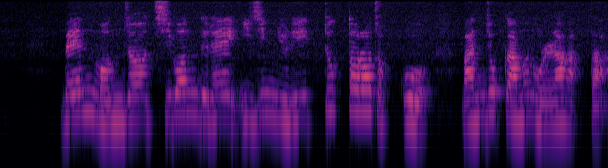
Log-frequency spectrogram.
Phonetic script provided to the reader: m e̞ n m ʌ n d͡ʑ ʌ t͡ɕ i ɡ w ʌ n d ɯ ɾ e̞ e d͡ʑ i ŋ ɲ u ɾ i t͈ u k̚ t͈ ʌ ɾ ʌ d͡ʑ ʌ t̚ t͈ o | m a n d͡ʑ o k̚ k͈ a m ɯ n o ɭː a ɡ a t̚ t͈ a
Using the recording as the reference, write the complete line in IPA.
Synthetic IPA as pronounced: m e̞ n m ʌ n d͡ʑ ʌ t͡ɕ i ɡ w ʌ n d ɯ ɾ e̞ i d͡ʑ i ŋ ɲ u ɾ i t͈ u k̚ t͈ ʌ ɾ ʌ d͡ʑ ʌ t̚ k͈ o | m a n d͡ʑ o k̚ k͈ a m ɯ n o ɭː a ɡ a t̚ t͈ a

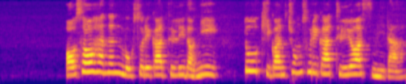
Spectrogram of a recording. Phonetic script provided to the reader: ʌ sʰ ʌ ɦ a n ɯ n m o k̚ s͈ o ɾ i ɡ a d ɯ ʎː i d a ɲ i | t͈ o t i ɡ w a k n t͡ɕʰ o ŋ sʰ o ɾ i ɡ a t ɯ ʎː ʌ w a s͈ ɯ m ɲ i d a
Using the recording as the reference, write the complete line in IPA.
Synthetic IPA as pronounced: ʌ sʰ ʌ ɦ a n ɯ n m o k̚ s͈ o ɾ i ɡ a t ɯ ʎː i d ʌ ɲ i | t͈ o k i ɡ w a n t͡ɕʰ o ŋ sʰ o ɾ i ɡ a t ɯ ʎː ʌ w a s͈ ɯ m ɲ i d a

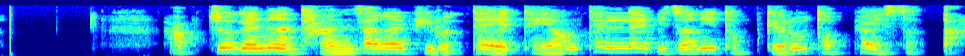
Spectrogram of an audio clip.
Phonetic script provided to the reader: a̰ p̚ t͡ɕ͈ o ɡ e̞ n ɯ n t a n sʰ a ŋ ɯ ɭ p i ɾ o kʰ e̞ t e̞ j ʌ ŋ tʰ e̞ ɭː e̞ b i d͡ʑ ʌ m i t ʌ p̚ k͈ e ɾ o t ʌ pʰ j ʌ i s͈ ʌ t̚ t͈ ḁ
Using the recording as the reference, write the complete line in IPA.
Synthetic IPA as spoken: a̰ p̚ t͡ɕ͈ o ɡ e̞ n ɯ n t a n sʰ a ŋ ɯ ɭ p i ɾ o tʰ e̞ t e̞ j ʌ ŋ tʰ e̞ ɭː e̞ b i d͡ʑ ʌ ɲ i t ʌ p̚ k͈ e ɾ o t ʌ pʰ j ʌ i s͈ ʌ t̚ t͈ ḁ

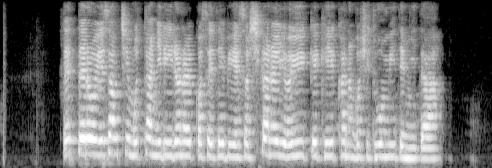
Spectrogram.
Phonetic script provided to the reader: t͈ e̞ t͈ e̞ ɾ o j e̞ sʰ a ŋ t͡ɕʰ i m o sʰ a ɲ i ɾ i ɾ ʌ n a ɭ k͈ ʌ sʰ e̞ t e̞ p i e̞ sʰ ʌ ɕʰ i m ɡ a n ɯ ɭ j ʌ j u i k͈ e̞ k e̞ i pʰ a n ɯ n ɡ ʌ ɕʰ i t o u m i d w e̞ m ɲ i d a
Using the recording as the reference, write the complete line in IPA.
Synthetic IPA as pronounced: t͈ e̞ t͈ e̞ ɾ o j e̞ sʰ a ŋ t͡ɕʰ i m o tʰ a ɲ i ɾ iː ɾ ʌ n a ɭ k͈ ʌ sʰ e̞ t e̞ b i e̞ sʰ ʌ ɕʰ i ɡ a n ɯ ɭ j ʌ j u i k͈ e̞ k e̞ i kʰ a n ɯ n ɡ ʌ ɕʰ i t o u m i d w e̞ m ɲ i d a

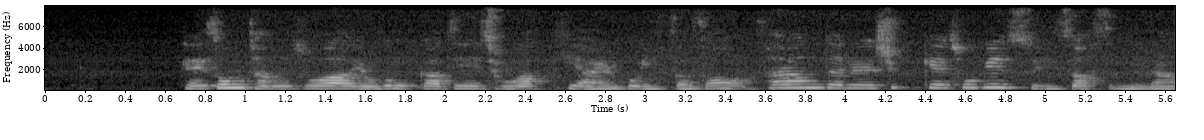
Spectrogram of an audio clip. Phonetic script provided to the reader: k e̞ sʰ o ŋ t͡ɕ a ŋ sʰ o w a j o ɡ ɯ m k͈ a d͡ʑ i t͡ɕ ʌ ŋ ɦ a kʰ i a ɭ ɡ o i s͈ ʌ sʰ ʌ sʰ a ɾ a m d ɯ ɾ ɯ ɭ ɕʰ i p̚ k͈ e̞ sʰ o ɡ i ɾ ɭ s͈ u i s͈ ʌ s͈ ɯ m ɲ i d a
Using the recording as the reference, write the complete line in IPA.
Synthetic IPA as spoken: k e̞ sʰ o ŋ t͡ɕ a ŋ sʰ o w a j o ɡ ɯ m k͈ a d͡ʑ i t͡ɕ ʌ ŋ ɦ a kʰ i a ɭ ɡ o i s͈ ʌ sʰ ʌ sʰ a ɾ a m d ɯ ɾ ɯ ɭ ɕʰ i p̚ k͈ e̞ sʰ o ɡ i ɭ s͈ u i s͈ ʌ s͈ ɯ m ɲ i d a

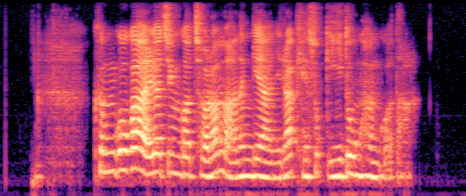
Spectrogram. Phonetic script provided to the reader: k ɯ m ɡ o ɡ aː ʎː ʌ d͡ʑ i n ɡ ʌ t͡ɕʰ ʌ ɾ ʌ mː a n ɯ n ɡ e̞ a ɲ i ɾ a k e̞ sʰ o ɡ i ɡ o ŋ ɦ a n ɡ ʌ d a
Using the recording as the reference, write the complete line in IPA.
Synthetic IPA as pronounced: k ɯ m ɡ o ɡ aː ʎː ʌ d͡ʑ i n ɡ ʌ t͡ɕʰ ʌ ɾ ʌ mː a n ɯ n ɡ e̞ a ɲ i ɾ a k e̞ sʰ o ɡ i d o ŋ ɦ a n ɡ ʌ d a

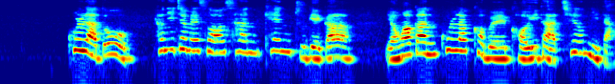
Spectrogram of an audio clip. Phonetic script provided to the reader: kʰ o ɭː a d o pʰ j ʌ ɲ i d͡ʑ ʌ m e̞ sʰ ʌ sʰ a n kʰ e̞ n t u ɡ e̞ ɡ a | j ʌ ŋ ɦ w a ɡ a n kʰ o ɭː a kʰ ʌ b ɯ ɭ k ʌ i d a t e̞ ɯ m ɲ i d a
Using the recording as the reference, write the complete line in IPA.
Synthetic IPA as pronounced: kʰ o ɭː a d o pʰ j ʌ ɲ i d͡ʑ ʌ m e̞ sʰ ʌ sʰ a n kʰ e̞ n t u ɡ e̞ ɡ a | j ʌ ŋ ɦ w a ɡ a n kʰ o ɭː a kʰ ʌ b ɯ ɭ k ʌ i d a t͡ɕʰ e̞ ɯ m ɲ i d a

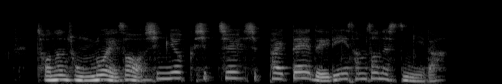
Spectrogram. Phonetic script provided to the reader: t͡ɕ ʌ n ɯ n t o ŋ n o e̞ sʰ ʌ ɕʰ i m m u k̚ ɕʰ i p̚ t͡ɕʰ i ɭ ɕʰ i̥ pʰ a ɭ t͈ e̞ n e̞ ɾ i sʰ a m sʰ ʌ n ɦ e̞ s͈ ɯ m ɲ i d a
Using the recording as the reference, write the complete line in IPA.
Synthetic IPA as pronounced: t͡ɕ ʌ n ɯ n t͡ɕ o ŋ n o e̞ sʰ ʌ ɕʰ i m ɲ u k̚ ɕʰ i p̚ t͡ɕʰ i ɭ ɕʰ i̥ pʰ a ɭ t͈ e̞ n e̞ ɾ i sʰ a m sʰ ʌ n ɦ e̞ s͈ ɯ m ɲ i d a

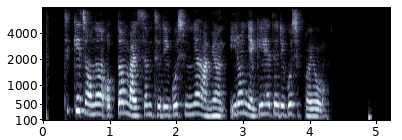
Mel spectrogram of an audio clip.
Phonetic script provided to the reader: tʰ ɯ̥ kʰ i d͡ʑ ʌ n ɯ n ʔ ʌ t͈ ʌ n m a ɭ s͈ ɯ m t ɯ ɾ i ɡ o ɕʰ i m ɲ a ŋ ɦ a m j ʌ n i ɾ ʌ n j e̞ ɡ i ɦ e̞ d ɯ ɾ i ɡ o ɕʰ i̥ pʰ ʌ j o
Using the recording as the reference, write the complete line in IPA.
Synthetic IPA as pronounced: tʰ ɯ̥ kʰ i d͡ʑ ʌ n ɯ n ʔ ʌ t͈ ʌ n m a ɭ s͈ ɯ m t ɯ ɾ i ɡ o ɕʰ i m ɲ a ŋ ɦ a m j ʌ n i ɾ ʌ n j e̞ ɡ i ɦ e̞ d ɯ ɾ i ɡ o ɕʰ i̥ pʰ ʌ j o

